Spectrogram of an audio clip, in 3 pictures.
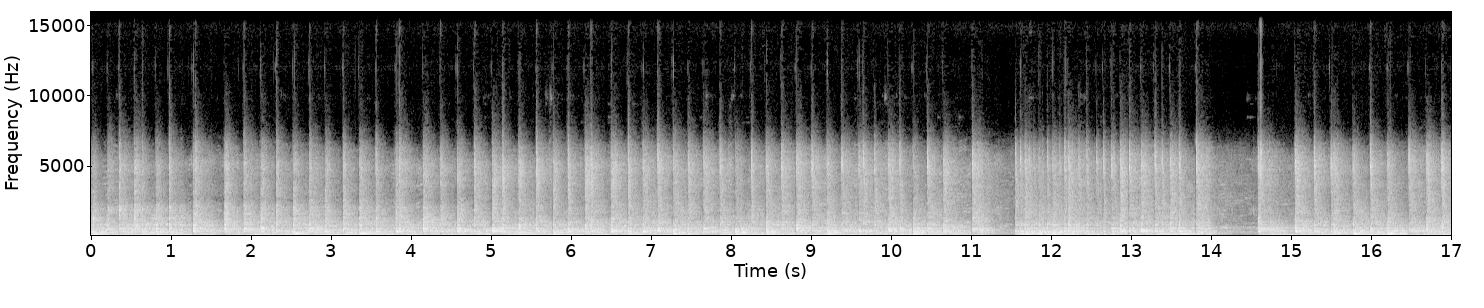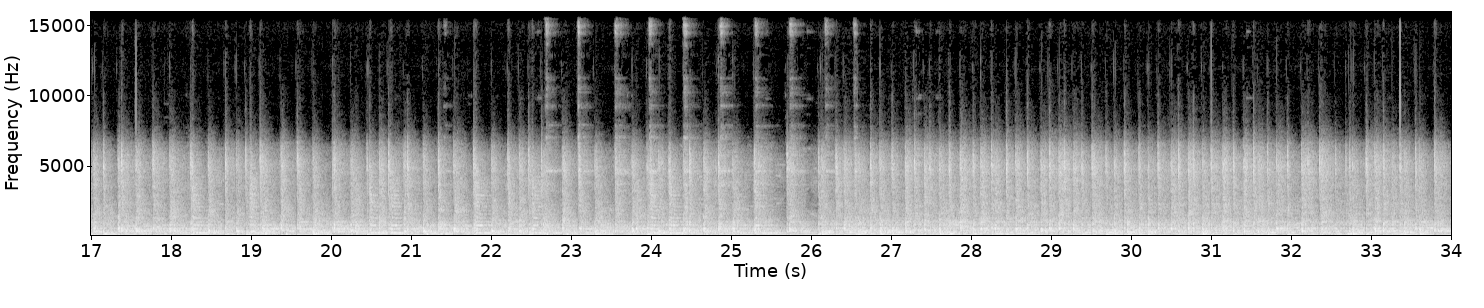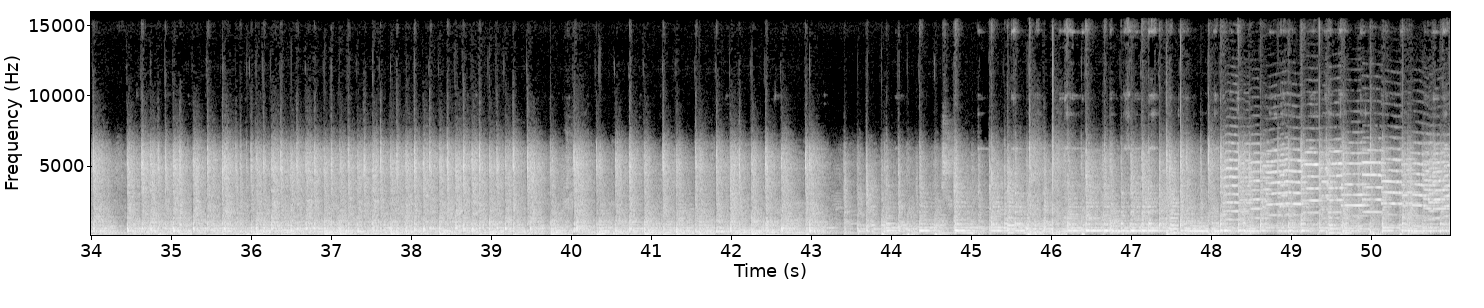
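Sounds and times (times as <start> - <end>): traditional drums fast rhythm: 0.0 - 50.9
deep drum: 11.6 - 14.0, 14.6 - 43.2.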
